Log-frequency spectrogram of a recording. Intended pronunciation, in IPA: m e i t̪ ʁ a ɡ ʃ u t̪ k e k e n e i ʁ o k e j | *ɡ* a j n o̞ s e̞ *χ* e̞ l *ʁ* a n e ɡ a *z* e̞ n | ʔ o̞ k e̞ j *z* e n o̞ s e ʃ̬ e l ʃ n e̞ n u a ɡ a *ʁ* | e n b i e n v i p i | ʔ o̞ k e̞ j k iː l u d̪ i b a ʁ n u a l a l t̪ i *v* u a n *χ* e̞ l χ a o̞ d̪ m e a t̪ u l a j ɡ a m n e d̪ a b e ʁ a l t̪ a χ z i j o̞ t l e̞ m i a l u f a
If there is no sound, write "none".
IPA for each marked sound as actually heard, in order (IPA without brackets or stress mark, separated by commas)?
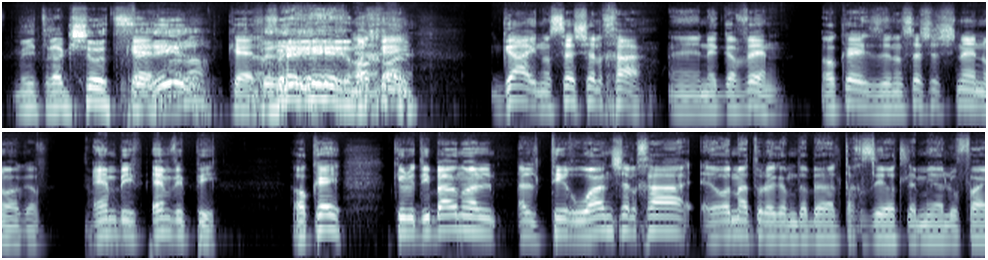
ɡ, ʃ, χ, v, z, v, ʁ, ʃ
